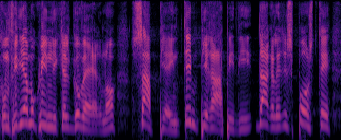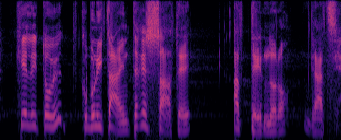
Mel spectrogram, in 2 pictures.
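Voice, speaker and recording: A man speaks in a high pitch with very wide swings in pitch. The background is quiet. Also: moderate pace. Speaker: member of parliament. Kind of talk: parliamentary question reading. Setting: parliament chamber. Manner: formal, reading-style. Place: hall. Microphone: podium.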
